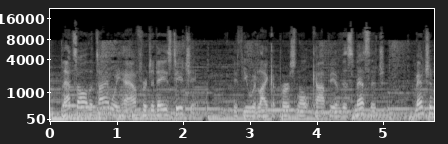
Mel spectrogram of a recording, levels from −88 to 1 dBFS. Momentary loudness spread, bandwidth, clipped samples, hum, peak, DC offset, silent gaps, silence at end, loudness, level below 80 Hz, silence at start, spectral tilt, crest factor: 8 LU; 13 kHz; under 0.1%; none; -6 dBFS; under 0.1%; none; 0 s; -23 LUFS; -30 dBFS; 0 s; -5 dB/octave; 16 dB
